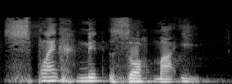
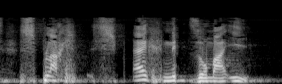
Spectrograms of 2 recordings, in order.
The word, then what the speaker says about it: splanchnizomai: So it's spelled as splanchnizomai. It's just like gibberish if you don't know, right? But it's pronounced as splachnizomai.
